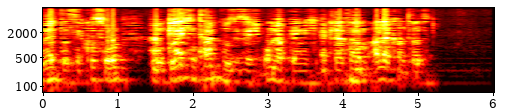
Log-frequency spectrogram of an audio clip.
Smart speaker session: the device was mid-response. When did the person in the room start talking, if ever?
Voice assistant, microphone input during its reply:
none

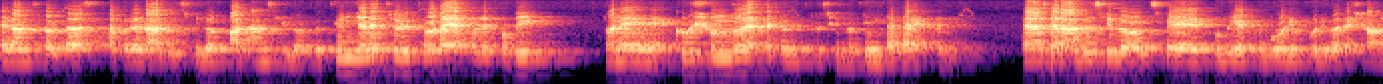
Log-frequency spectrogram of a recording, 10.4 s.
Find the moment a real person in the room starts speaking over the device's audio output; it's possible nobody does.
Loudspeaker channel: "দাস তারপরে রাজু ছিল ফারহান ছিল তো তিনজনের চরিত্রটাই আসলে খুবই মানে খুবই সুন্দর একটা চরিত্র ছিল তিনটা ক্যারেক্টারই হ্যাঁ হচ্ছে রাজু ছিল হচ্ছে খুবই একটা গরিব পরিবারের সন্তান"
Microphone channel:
none

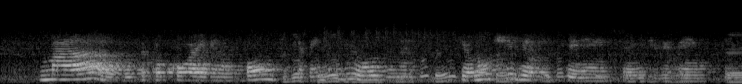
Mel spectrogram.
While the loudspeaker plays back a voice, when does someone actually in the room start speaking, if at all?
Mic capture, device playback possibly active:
3 s

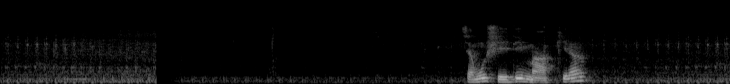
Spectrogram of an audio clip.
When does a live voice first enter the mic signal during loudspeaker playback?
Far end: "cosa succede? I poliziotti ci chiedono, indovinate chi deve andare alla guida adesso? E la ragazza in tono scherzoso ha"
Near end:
5 s

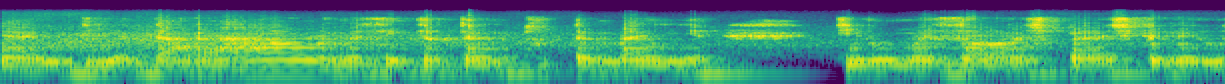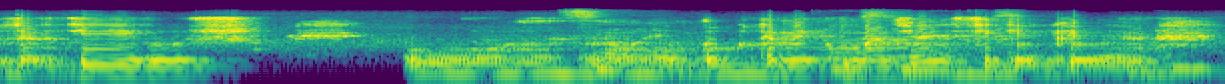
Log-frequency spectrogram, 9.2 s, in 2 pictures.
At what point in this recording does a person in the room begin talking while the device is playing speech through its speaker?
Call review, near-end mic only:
7 s

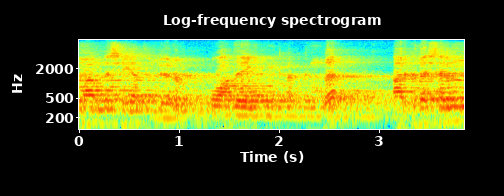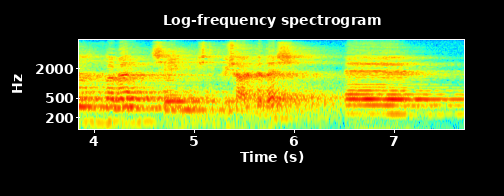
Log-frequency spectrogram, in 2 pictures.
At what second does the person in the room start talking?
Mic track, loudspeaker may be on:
none

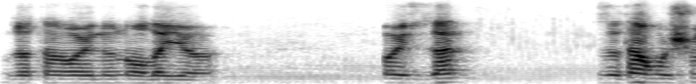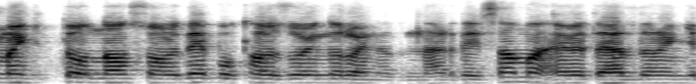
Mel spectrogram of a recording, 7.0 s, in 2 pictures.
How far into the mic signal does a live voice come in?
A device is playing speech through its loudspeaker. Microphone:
none

